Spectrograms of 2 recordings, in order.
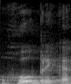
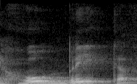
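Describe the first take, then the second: First: The stress is on the first syllable. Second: The stress is on the second syllable. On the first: The speaker calls it wrong. "como se tivesse um acento no U" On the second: The speaker calls it right. "É rubrica"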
